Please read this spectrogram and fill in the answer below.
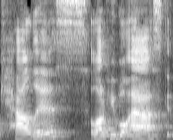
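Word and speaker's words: Callas: It's called Callus. A lot of people ask, C-A-L-L-A-S. I think that's how you say it, like Dallas, except with the C.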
